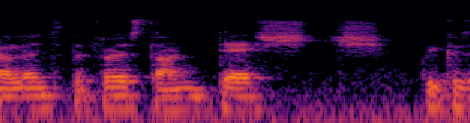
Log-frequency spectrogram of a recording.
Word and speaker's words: deszcz: Like De, sz, sz, sz, ch, deszcz, deszcz, ch, deszcz. deszcz. This one is very tricky because it has sh and ch next to each other, which In English we never do that.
